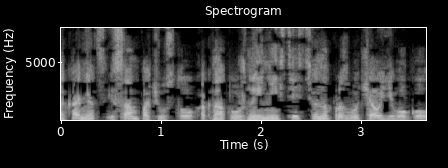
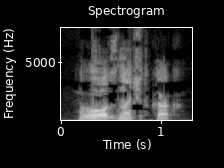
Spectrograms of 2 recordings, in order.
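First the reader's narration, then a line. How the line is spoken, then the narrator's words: Grumbling. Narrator (Russian): проворчал затем Флинт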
